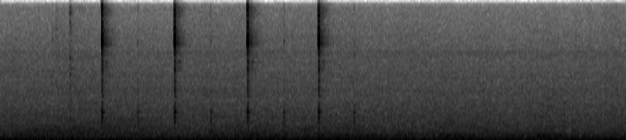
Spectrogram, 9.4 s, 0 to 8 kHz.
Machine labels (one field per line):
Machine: valve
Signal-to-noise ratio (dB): -6 dB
